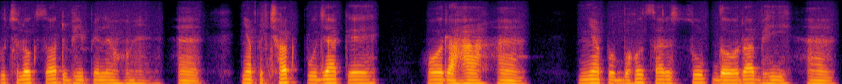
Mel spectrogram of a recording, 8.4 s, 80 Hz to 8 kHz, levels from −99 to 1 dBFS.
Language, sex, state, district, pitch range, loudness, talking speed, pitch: Hindi, male, Jharkhand, Palamu, 115-130 Hz, -22 LUFS, 165 wpm, 120 Hz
